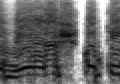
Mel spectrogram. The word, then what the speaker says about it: বৃহস্পতি: তখন যে বৃহস্পতি, এটাকে বৃহস্পতি উচ্চারণ করতে হবে, বৃহস্পতি উচ্চারণ করতে হবে।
